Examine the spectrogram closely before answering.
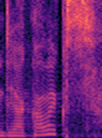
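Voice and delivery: usual speaking voice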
